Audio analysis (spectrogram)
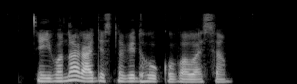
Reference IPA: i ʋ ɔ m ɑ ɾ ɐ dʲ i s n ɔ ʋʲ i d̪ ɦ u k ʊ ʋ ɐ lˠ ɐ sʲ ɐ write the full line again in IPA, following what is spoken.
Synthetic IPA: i ʋ ɔ n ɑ ɾ ɑ dʲ i s n ɔ ʋʲ i d̪ ɦ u k ʊ ʋ ɐ lˠ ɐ sʲ ɐ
